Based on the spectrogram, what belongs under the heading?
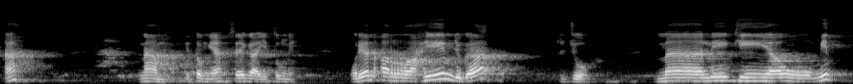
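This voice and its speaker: A man with a voice on the high side, lively in intonation and darkish in tone, teaches Quran recitation to a study circle in a mosque hall. As a religious teacher, he demonstrates by slowly drawing out phrases and quizzes the congregation. The recording is echoey and dull.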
